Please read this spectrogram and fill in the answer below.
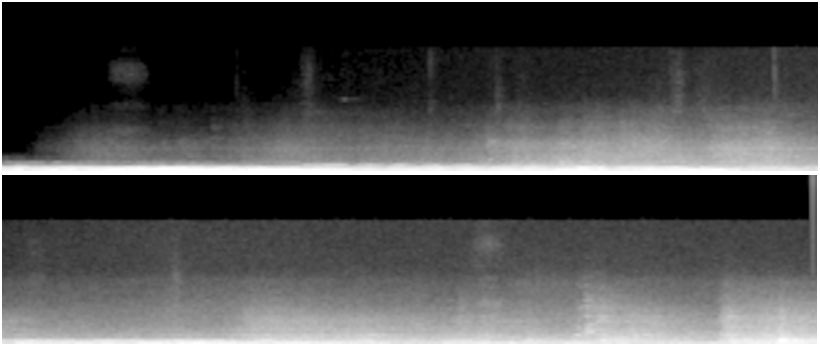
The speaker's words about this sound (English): The sounds of traffic and industrial noise are coming from every direction.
